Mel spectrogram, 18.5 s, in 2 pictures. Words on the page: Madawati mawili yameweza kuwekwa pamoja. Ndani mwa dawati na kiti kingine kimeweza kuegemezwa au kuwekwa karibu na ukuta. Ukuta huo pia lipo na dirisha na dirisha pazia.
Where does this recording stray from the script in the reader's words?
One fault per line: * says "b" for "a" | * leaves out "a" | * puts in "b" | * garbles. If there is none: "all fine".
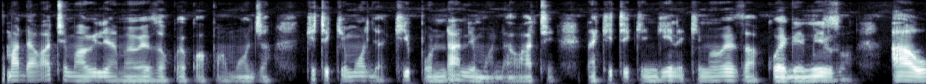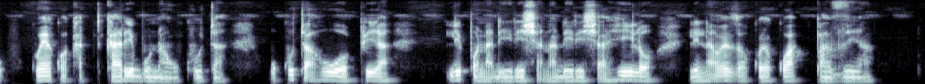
* puts in "Kiti kimoja kipo"
* puts in "hilo linaweza kuwekwa"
